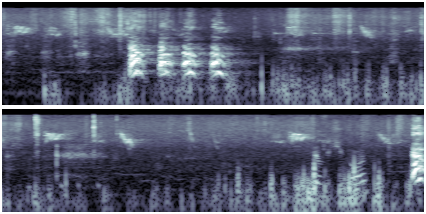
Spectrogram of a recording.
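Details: Dog barking at balloons on the garden fence: a run of three harmonic barks spaced about half a second apart, set against steady low rumbling, wind-like noise throughout.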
